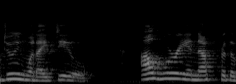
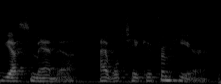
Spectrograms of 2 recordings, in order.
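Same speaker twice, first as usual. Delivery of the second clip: put-on condescending, lower, quieter, slower voice; 5 semitones lower, 10 dB quieter than usual. Recapping a tv episode, speaker acts out a man answering amanda, mock-condescending tone. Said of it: "You don't have to be so condescending".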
